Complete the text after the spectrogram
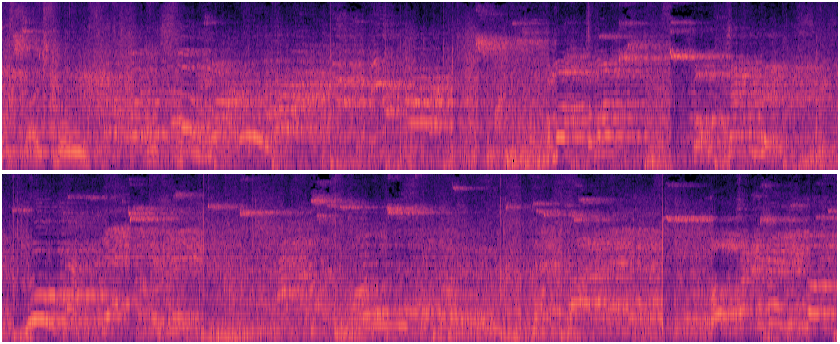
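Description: Children shout and call out across the court.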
